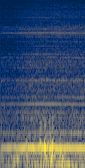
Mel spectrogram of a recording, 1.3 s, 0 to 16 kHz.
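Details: 2001 Ford Fiesta Mk5 with a new replacement washer pump, after topping up the empty reservoir: steady, even electric whine for about a second and a half that cuts off cleanly; pump now spraying normally, fault fixed.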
